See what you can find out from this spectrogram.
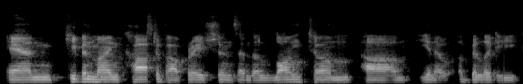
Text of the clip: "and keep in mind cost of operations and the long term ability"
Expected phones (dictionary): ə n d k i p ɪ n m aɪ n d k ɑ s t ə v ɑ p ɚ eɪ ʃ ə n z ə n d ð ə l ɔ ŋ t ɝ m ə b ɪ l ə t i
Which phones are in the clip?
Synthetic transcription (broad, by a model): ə n k i p ɪ n m aɪ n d k ɑ s t ə v ɑ p ɚ eɪ ʃ ə n z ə n ð ə l ɔ ŋ t ɝ m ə b ɪ l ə t i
